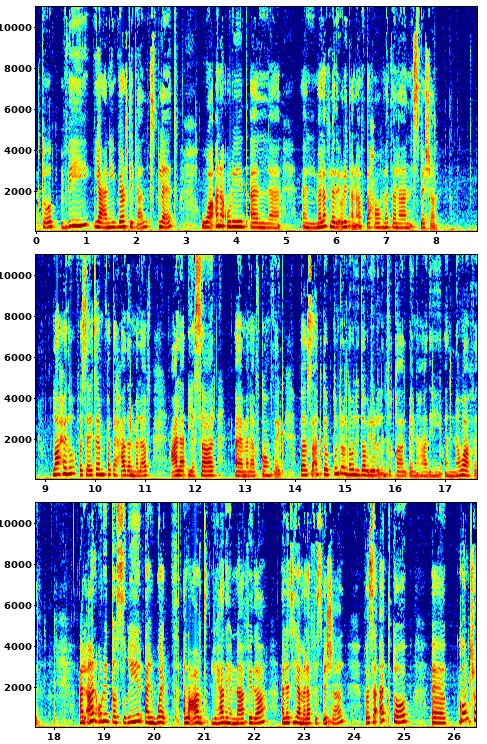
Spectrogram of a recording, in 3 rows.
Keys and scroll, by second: 0.0-2.9 typing, 7.4-8.4 typing, 8.8 Return, 14.8 ctrl+w, 15.0 ctrl+w, 15.5 ctrl+w, 16.0 ctrl+w, 16.3 ctrl+w, 17.1 ctrl+w, 17.6 ctrl+w.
